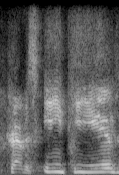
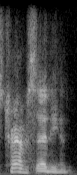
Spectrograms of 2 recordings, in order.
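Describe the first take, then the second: First: "Etienne" said as ee-tee-EN, with a long E at the start; mocked pronunciation. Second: "Etienne" said as eh-dee-en, with a short E at the start; correct pronunciation. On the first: Mocking how broadcasters say "Etienne" with a long E. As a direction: sound out "Etienne" the wrong way, with a long E first. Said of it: "there is no E sound in the French language". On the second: Shown as a demonstration. Correcting the announcers, "Etienne" said with a short eh.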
